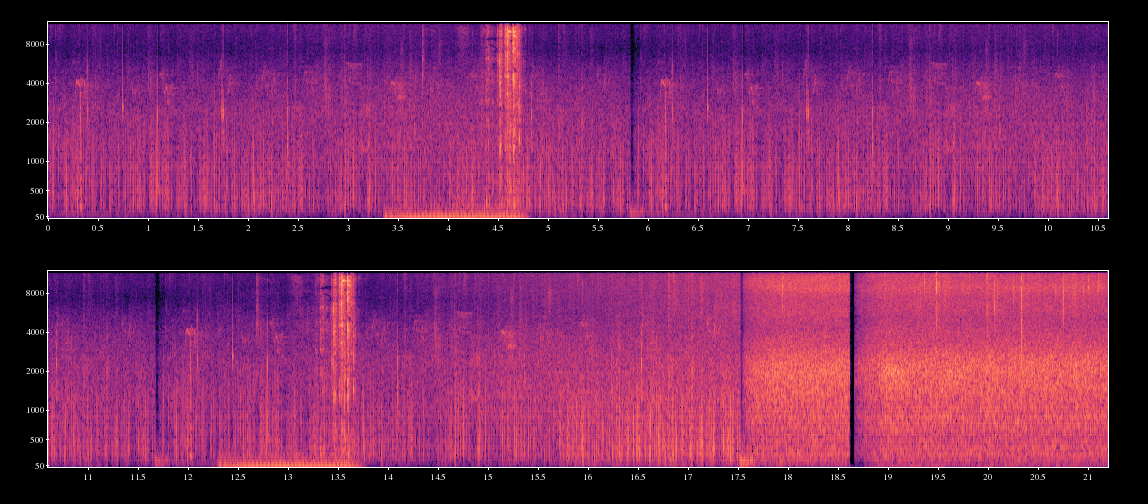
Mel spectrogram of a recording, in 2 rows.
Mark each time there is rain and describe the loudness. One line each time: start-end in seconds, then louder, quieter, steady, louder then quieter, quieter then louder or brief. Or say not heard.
0.0-21.1 louder.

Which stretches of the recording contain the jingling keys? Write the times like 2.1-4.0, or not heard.
3.4-4.8, 12.3-13.8.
